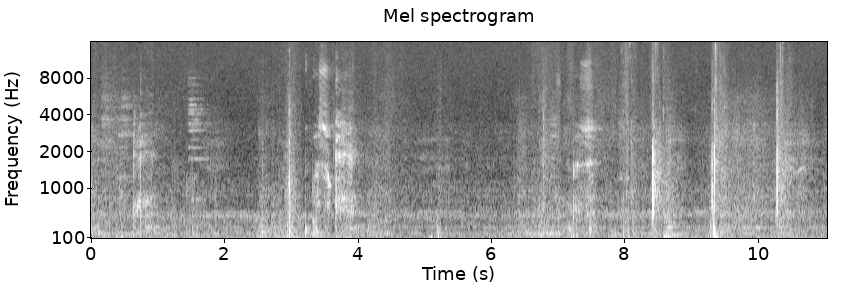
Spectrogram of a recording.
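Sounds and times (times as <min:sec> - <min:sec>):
breathy whispering: 0:00.4 - 0:01.2, 0:03.2 - 0:04.2, 0:07.0 - 0:07.8.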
